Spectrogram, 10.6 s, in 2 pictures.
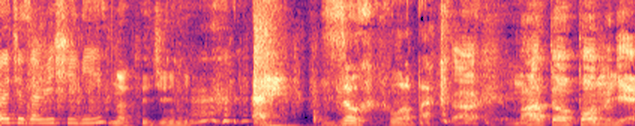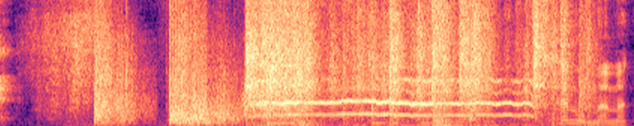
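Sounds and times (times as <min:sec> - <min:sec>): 
speech: 0:00.0 - 0:05.4, 0:10.0 - 0:10.5
chemistry experiment explosion blasts: 0:06.1 - 0:09.3.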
